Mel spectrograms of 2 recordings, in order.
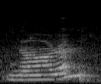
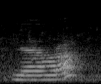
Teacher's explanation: So you drop the fatha tanween, it became alif. So fatha tanween is gone, it became only a longer alif, and you elongate for 2 haraka, and it's called mad al-iwad or replacement mad.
